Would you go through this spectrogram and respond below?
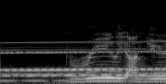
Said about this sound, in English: I've been fascinated by this, by Shepard Tones for many years now.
